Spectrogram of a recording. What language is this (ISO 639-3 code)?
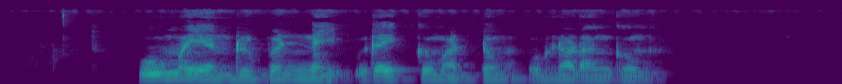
tam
